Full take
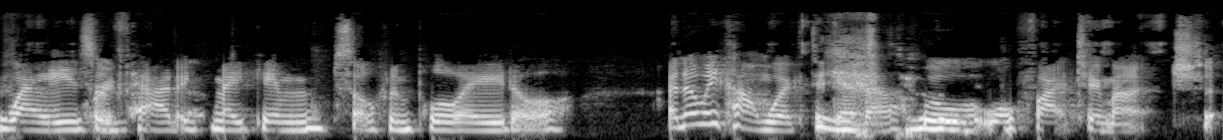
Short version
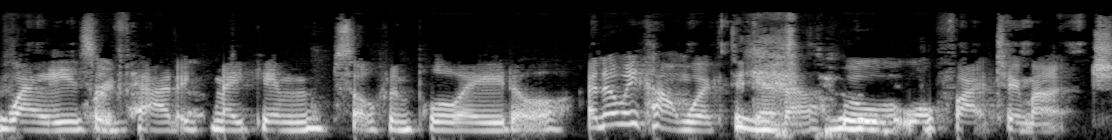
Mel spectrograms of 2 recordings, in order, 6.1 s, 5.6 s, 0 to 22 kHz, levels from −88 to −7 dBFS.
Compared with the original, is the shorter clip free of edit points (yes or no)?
no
